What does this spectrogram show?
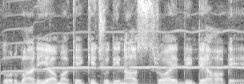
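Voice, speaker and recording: A man voicing a calm, commanding holy man in a Bengali cartoon. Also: low-pitched, quick pace, close to an everyday voice. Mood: calm, solemn. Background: background music.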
